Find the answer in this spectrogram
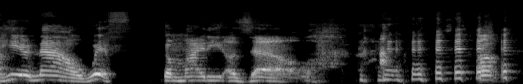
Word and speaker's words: Azell: You got Azell right, and that's all that matters.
